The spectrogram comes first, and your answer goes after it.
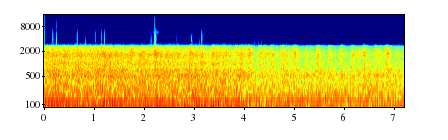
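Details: MTD 5 hp chipper/shredder, owner guesses 1990s-built, running after carburetor kit fitted: small engine pulls hard and steady, rhythm sagging slightly as wood feeds in, then holding on; normal operation under load.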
